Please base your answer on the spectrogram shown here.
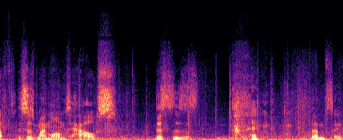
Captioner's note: sobbing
